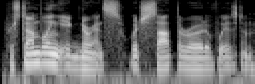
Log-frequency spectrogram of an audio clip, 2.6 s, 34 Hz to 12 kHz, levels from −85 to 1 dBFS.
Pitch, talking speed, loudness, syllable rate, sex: 120 Hz, 210 wpm, -18 LUFS, 6.1 syllables/s, male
